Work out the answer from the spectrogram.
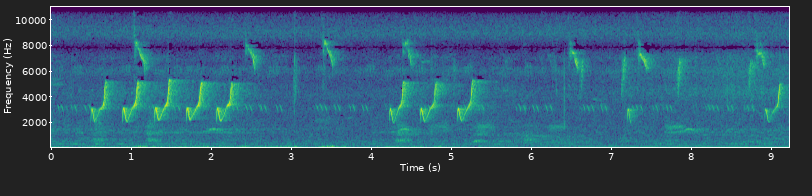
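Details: A sunbird sings at 5:30 AM dawn: rapid runs of bright, high, stepped rising notes, several a second, in repeated bursts with brief pauses, plus faint ticking in the background.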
